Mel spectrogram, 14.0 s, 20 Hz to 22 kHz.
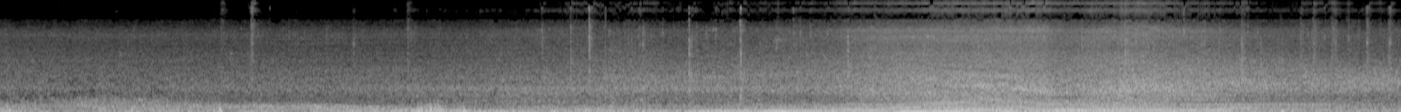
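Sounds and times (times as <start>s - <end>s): car driving past: 5.3s - 13.2s.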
